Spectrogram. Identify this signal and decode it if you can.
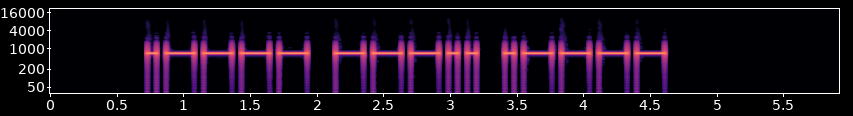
Morse code, heard as a keyed tone, about 17 wpm, 700 Hz. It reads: 181
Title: Numbers - 3-Digit 17wpm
